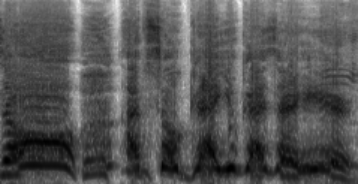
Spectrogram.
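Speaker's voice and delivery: a grouch suddenly gushing with joy; a hint of a gruff bear gushing; overjoyed grump.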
